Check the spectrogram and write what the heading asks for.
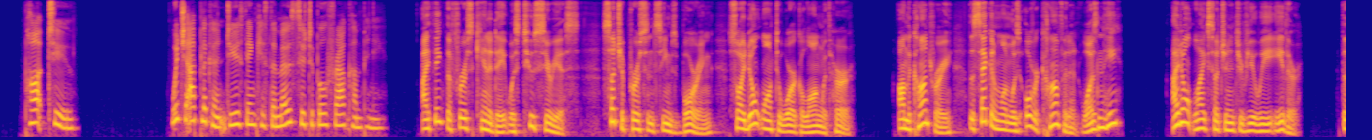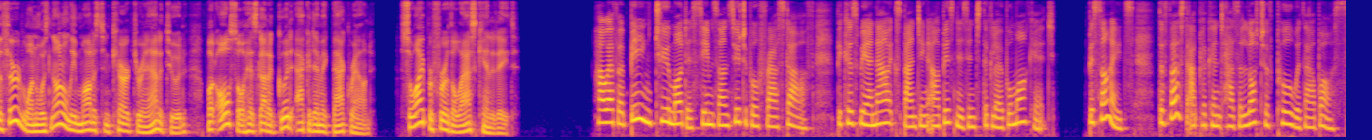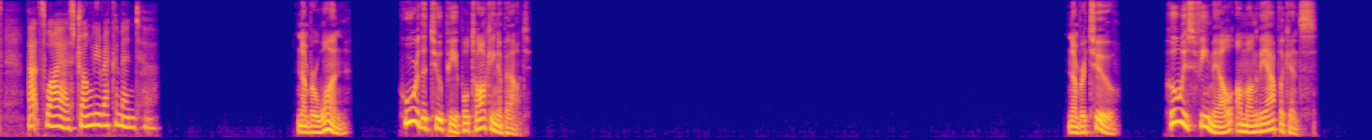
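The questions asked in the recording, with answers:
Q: Who are the two people talking about?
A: Job applicants (candidates) for their company

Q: Who is female among the applicants?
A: The first applicant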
